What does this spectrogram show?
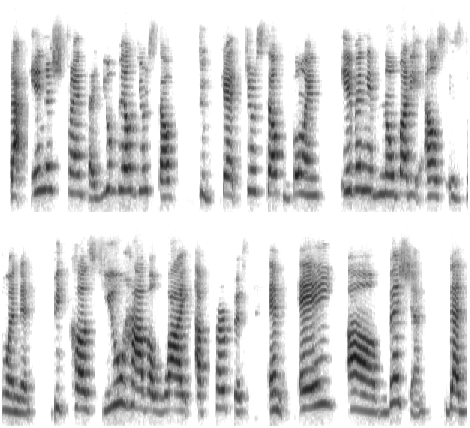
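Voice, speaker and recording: Bright, high-voiced Ecuadorian-accented woman presenting. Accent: Ecuadorian Spanish. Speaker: speaker, business coach and class host. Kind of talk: motivational online class presentation. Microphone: video call. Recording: dull, lo-fi online call audio.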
